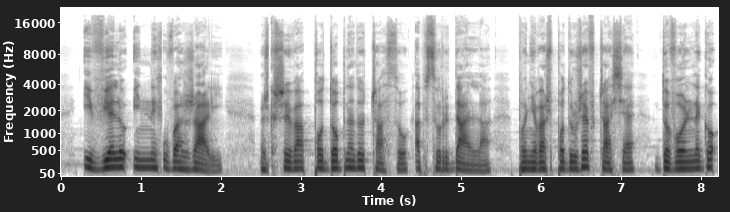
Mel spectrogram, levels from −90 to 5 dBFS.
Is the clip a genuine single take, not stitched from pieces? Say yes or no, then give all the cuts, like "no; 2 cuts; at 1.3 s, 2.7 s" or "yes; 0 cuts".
no; 3 cuts; at 1.3 s, 2.6 s, 4.4 s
